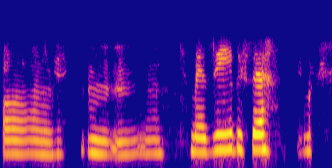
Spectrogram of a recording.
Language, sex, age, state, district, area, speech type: Assamese, female, 18-30, Assam, Sivasagar, rural, conversation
